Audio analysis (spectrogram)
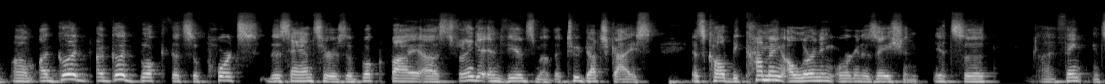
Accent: Denmark; I'm from Denmark

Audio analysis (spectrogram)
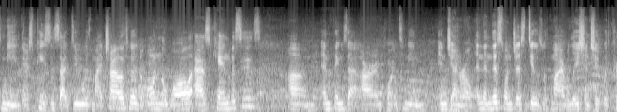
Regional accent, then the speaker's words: Sanford, Florida, United States; also born or lived in Jacksonville, Florida / Miami, Florida; I was born in Jacksonville, raised in Sanford

